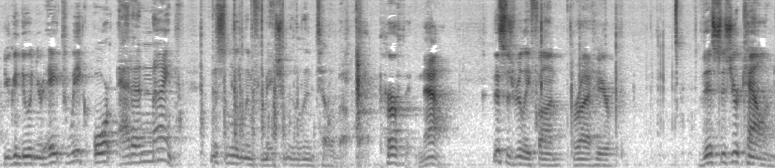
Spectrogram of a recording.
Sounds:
Speech, inside a small room

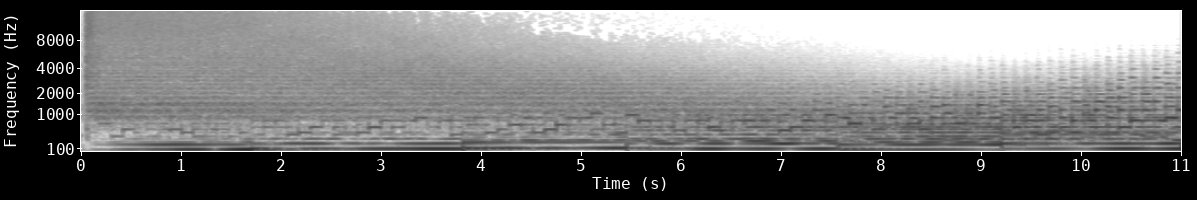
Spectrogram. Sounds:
Music

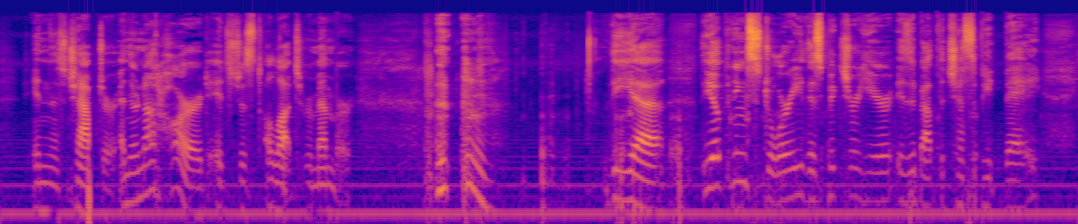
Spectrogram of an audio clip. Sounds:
Speech

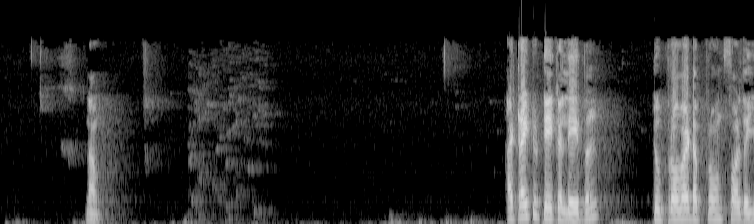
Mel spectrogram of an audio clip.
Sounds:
Speech synthesizer, Speech

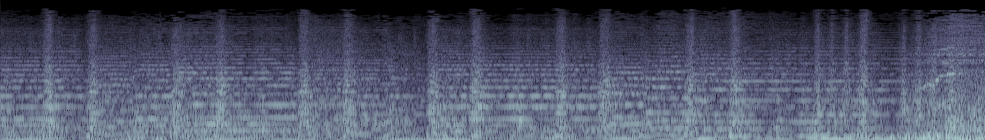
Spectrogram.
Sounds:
Music

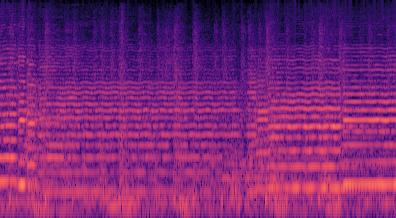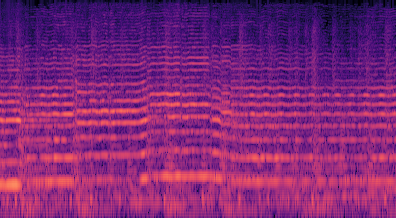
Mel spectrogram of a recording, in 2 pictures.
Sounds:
Musical instrument, Music, fiddle

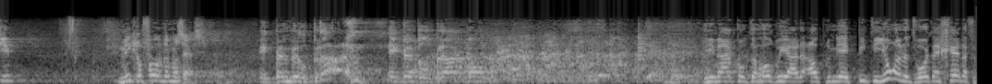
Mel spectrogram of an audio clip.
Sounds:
Speech

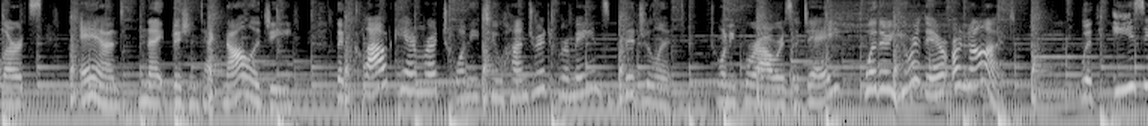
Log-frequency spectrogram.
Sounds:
Music, Speech

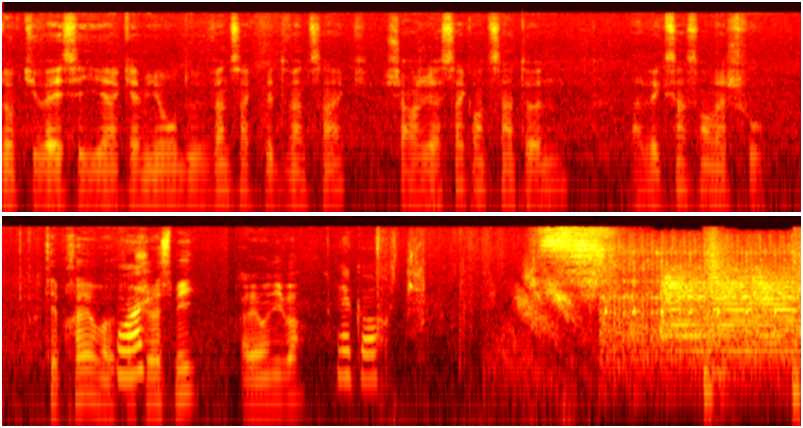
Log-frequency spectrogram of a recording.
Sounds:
Truck, Vehicle

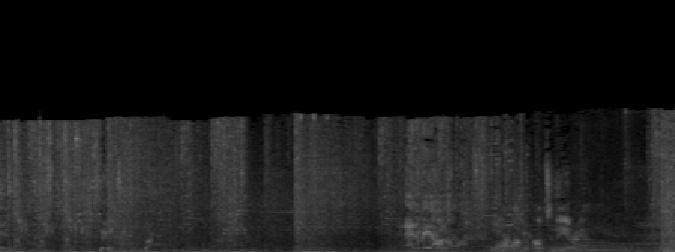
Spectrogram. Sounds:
Music, Speech

